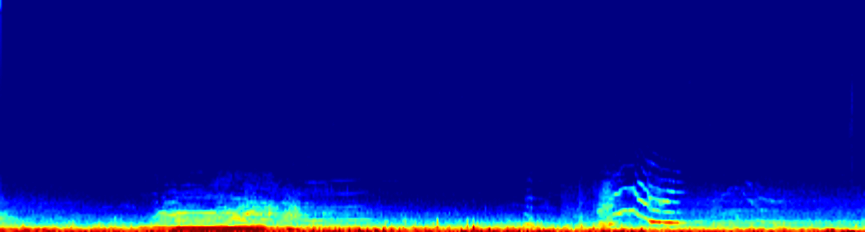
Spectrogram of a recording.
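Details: Humpback whale song with ocean ambience: a strong buzzy harmonic moan that falls slightly, a pause, then sharp rising-and-falling whoops that slide down into a long drawn-out tone, all above a rumbling low backdrop.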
